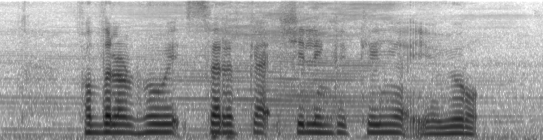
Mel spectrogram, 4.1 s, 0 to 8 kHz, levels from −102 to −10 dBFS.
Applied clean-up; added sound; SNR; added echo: none; Motorcycle; 17 dB; none.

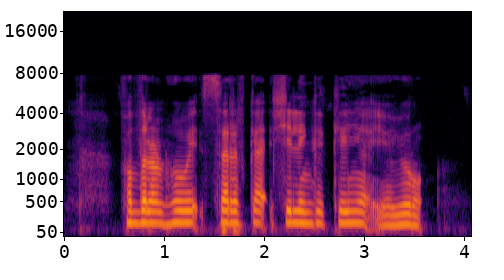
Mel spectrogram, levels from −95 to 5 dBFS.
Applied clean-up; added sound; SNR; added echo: none; none; none; none.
